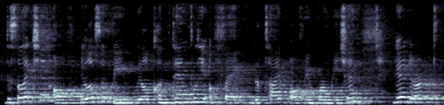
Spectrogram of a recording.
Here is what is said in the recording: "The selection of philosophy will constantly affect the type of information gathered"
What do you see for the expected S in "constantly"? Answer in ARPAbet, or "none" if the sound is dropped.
none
